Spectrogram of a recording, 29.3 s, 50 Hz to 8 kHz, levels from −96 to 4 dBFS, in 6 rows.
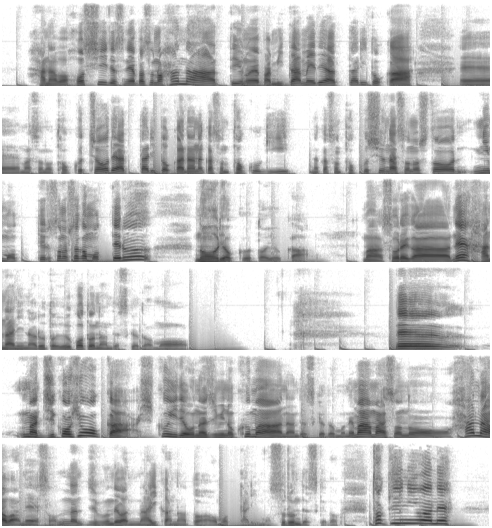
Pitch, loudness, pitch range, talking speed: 155 Hz, -25 LUFS, 125-195 Hz, 350 characters per minute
